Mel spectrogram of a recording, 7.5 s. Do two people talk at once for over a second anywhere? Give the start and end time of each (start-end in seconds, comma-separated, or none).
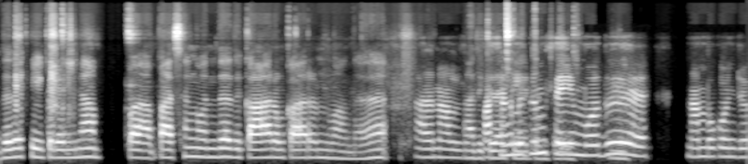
none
